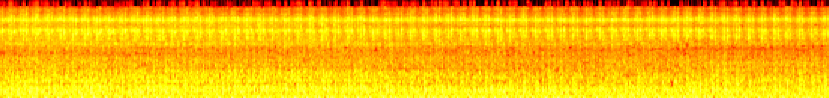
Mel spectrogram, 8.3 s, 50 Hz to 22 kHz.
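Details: Yamaha SR 125 single-cylinder engine with 63,000 km, at idle: a steady tapping about four times a second, locked to engine speed, like a bottom-end knock. The owner suspects the connecting rod.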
